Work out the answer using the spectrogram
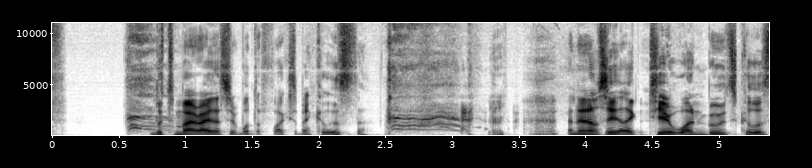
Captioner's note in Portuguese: risos; risos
